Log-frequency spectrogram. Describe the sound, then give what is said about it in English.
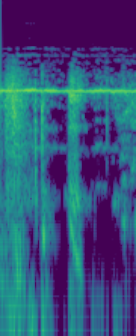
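A cash register being tried out with a push of a button rings with a steady, high, sustained tone while a couple of clattering, scraping bursts mark the drawer sliding open. No one speaks. “That cash register draw hit me right in the stomach again.”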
